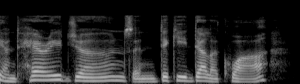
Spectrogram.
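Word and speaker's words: Delacroix: Harry Jones and Dicky delaqua the villagers pronounced this name de Croy eventually made a great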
